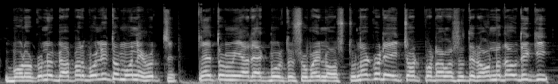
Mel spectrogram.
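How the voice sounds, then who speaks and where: A man voicing a fussy, hurried village errand man in an animated story, with a folksy, urging manner. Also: high-pitched, close to an everyday voice.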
